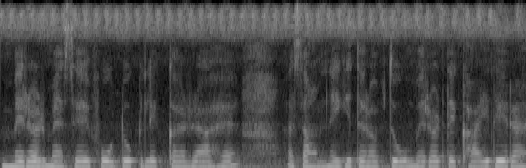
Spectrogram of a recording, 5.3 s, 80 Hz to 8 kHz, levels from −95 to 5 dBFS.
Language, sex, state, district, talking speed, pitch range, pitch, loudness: Hindi, female, Bihar, Sitamarhi, 195 wpm, 225-235 Hz, 230 Hz, -37 LUFS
